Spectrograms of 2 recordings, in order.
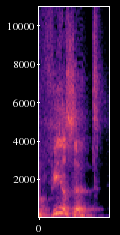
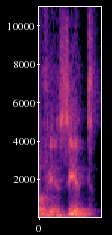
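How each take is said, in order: First: "visit" stressed on VI, weak second vowel; first-syllable stress. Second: "visit" stressed on SIT, full second vowel; wrong final-syllable stress. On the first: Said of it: "Eu falo visit". ("visit" com a primeira sílaba tônica) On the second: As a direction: put the weight on SIT in "visit". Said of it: "eu não falo visit". ("visit" com a última sílaba tônica) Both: Shown as a demonstration.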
